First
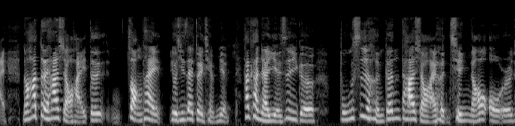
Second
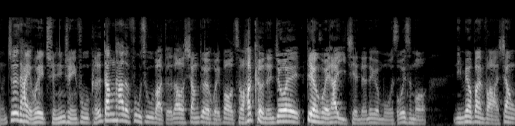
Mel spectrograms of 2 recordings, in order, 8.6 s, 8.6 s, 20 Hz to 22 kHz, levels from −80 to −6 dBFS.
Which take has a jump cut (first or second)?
second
